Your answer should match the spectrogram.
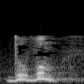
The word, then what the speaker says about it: دوم: اول خلیفہ سیدنا حضرت ابو بکر صدیق رضی اللہ تعالی عنہ, دوم خلیفہ جس کو عام عوام دوم پڑتی ہے, دوم دوم نہیں اصل تلفظ ہے, دوم دال اور واو پر پیش ہے, نہ بھی لگائیں پیش کوئی ضرورت نہیں.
